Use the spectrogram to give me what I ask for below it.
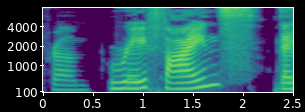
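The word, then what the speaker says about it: Ralph Fiennes: Like the acting performances, like I said, from Ray Fines, did I say it right?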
